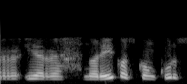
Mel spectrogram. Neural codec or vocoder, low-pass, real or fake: none; 3.6 kHz; real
